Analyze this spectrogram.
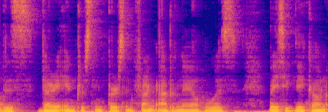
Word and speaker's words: Abagnale: on a bun Abagnale I never remember how to pronounce this name of this the name of this icebreaker correctly Abagnale that's it and I've seen the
